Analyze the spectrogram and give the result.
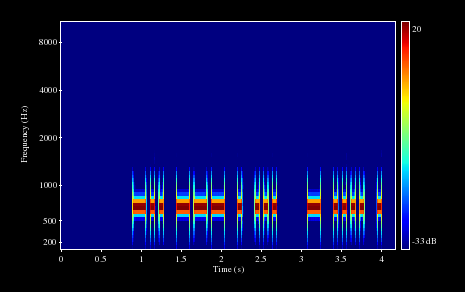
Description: Morse code, heard as a keyed tone, about 22 wpm, 700 Hz. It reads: DOES THE
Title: Sentences from Top 1600 Words 22wpm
